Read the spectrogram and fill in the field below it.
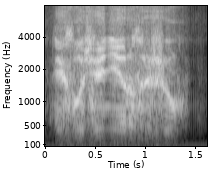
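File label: Speech, Russian, AWACS; radar on; DCS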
